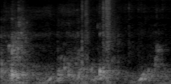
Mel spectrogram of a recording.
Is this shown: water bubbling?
yes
